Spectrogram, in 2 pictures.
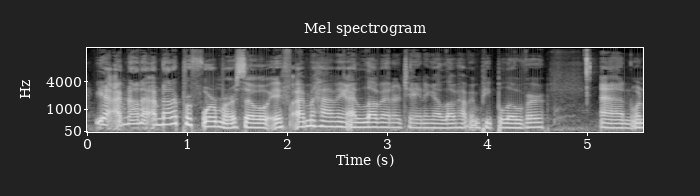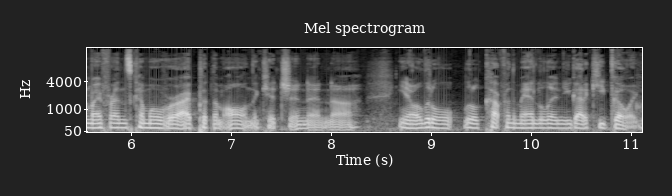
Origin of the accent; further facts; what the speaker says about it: Florida, United States; moved away; I grew up in Florida.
